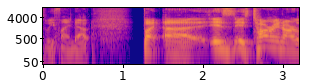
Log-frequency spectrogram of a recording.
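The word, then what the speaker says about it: Taran: Let me check the pronunciation guide. The book does in have my a book. pronunciation It does guide. have a pronunciation, which was some help. This says Taryn. Taryn. Okay, Taryn. we'll just say Taryn then.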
